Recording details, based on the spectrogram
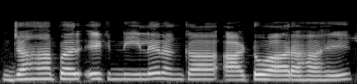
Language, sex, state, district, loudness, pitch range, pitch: Hindi, female, Madhya Pradesh, Bhopal, -13 LUFS, 215-250 Hz, 235 Hz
